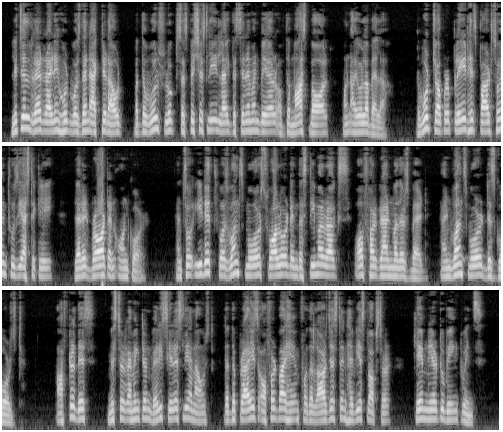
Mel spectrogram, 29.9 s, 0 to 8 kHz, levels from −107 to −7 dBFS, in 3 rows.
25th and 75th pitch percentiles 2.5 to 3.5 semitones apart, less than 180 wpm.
Yes: average, 2.9 semitones; average, 160 wpm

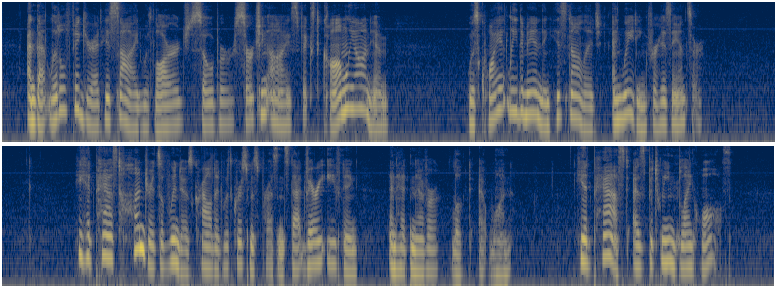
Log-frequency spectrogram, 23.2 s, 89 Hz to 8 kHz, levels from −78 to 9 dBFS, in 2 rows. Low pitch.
No: medium, 165 Hz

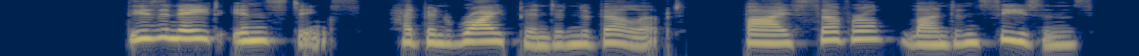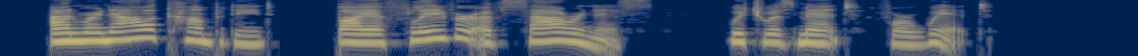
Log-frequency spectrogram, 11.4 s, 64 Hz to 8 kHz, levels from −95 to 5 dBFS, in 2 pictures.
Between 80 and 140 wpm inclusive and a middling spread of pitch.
Yes: slow, 135 wpm; average, 4.1 semitones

